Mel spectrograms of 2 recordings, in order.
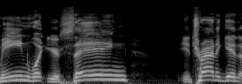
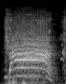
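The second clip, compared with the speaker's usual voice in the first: triumphant yell; 7 dB louder than usual. Acted. Shouting after the Spanish phrase.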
